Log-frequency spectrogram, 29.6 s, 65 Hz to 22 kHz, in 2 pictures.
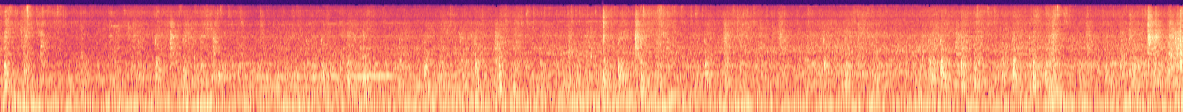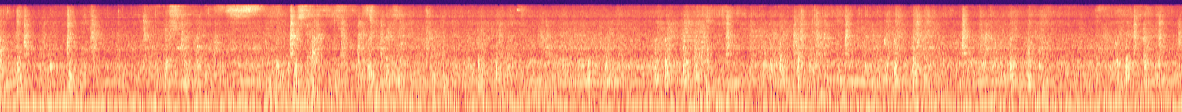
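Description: Interior running sound of a JR West 103 series electric train: a steady rumble of steel wheels on rail with clacks over the rail joints. A motor whine rises in pitch over the first few seconds, and a steadier whine carries on later.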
